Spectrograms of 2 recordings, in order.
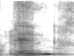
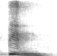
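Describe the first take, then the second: First: The vowel sounds like the e in pen. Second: The vowel sounds like the i in pin. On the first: "when they say pen, P E N" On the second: "they say pin"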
